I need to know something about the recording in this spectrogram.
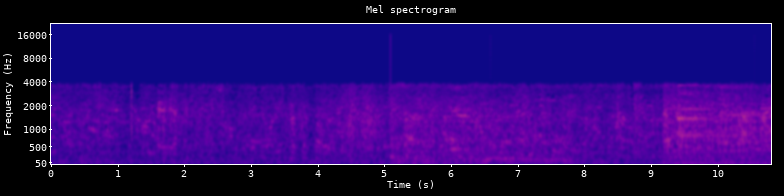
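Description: A busy outdoor crowd murmurs and chatters all around.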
